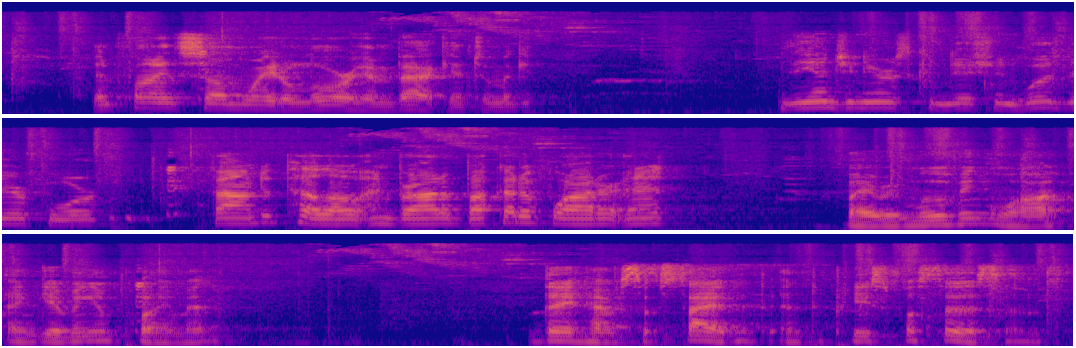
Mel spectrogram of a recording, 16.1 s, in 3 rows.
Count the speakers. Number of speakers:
four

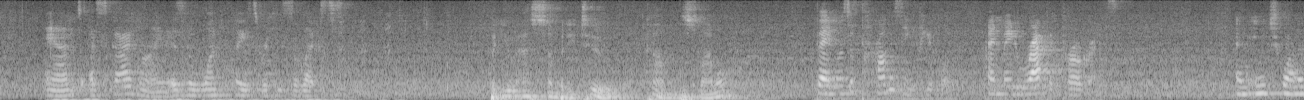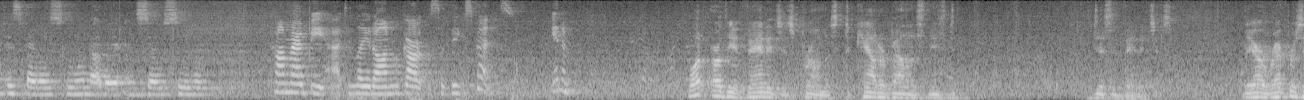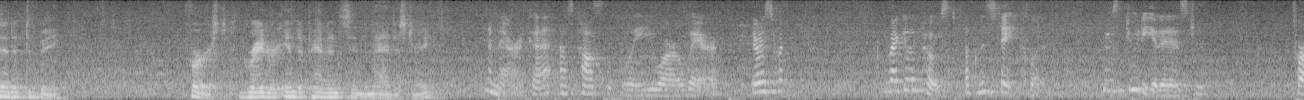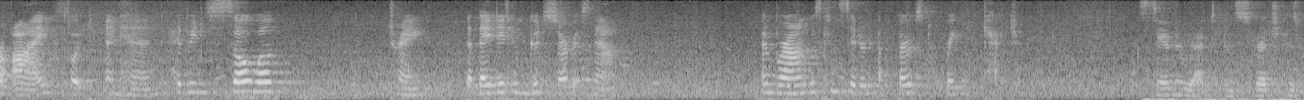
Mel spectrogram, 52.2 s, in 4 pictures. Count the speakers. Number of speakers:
six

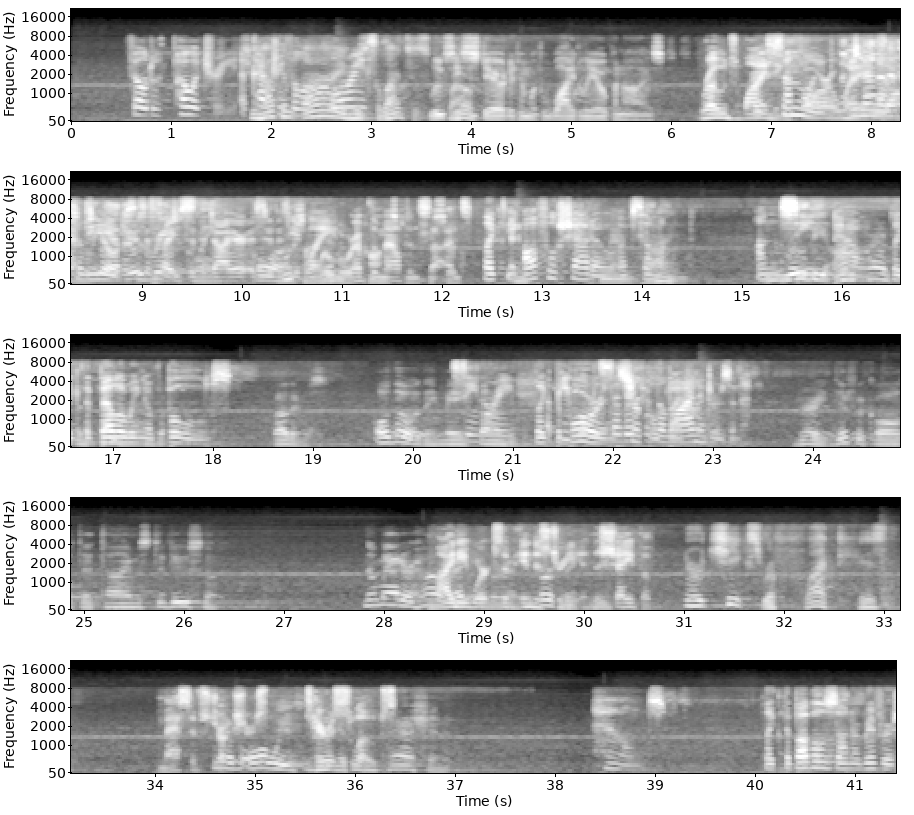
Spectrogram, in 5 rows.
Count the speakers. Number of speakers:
eight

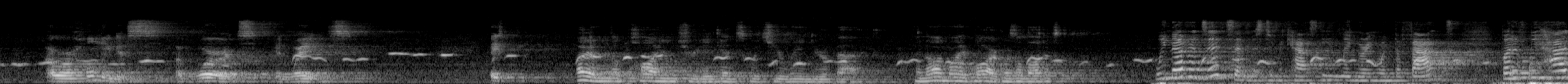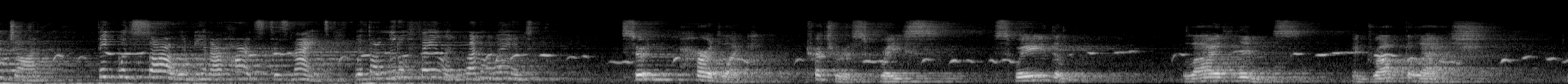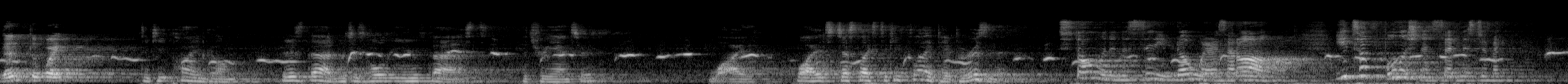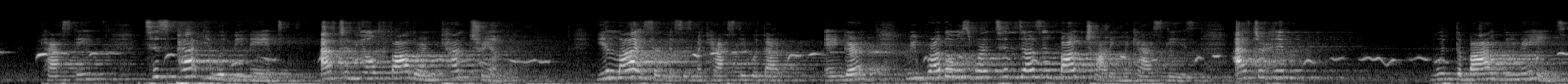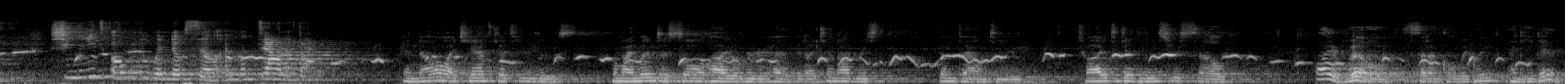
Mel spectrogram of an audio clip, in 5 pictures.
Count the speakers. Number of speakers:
three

